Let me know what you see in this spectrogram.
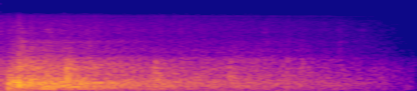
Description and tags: Cut of a firework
